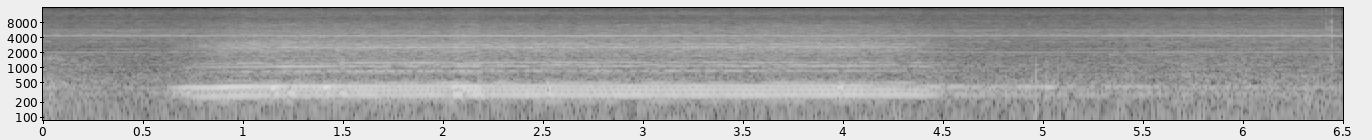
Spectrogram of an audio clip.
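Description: A steam locomotive whistle in the video game Trainz 2019 blows one long, steady, chord-like tone lasting several seconds over a soft hiss, then cuts off, leaving quieter background noise.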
